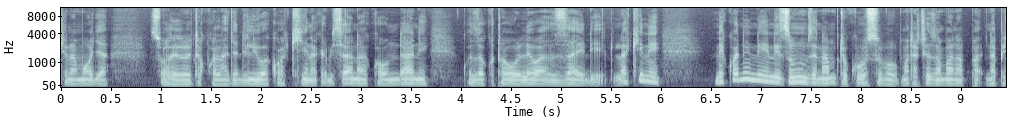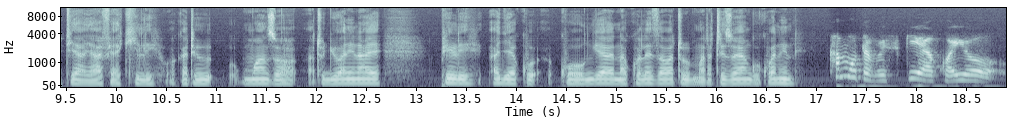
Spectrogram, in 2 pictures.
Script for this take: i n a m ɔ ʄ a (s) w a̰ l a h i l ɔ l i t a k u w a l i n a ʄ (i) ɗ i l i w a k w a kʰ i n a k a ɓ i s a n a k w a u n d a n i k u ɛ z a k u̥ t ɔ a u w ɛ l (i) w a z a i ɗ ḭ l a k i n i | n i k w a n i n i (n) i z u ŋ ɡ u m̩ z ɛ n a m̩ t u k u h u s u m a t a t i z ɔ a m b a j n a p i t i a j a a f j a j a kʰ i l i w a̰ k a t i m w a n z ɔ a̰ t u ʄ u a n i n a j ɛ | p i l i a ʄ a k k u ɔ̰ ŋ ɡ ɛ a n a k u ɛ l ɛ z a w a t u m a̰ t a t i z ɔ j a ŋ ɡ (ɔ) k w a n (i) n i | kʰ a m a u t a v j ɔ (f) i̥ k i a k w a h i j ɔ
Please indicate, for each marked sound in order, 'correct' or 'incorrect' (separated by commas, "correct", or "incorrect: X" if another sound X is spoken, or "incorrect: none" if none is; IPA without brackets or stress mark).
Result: correct, incorrect: a, incorrect: ɛ, correct, incorrect: u, correct, incorrect: s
